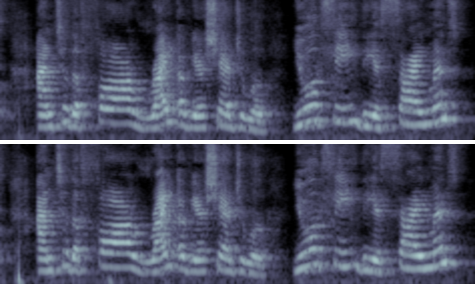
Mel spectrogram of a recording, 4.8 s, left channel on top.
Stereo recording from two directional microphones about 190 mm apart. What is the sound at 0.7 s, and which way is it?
A woman's voice, 15° left (ahead or behind).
